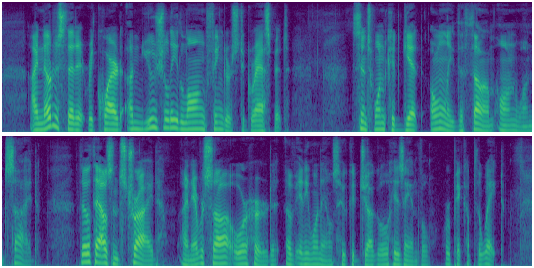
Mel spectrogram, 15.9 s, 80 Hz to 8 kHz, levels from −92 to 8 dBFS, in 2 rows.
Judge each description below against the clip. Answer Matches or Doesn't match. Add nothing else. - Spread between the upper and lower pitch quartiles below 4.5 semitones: Doesn't match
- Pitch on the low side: Matches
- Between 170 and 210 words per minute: Doesn't match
